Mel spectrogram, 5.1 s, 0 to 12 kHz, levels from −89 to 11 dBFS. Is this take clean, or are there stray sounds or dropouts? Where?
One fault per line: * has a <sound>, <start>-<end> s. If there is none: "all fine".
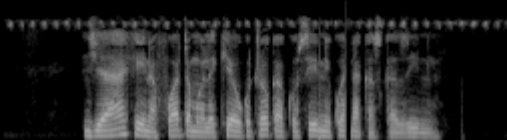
* has a dropout, 3.4-3.5 s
